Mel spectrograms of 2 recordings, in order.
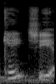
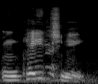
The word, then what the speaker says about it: Nkechi: It only took me an hour and 45 minutes to figure out how to properly pronounce the name. And she's like, just call me Keiichi. I'm like, no, Nkechi.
